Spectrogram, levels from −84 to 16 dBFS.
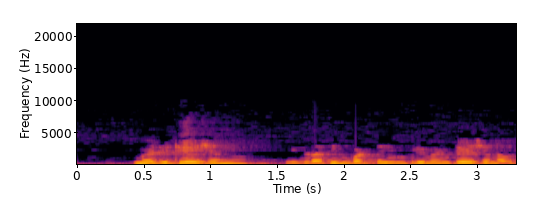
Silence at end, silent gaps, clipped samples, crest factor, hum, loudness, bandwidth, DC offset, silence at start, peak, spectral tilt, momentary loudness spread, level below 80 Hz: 0 s; none; under 0.1%; 12 dB; none; -12 LUFS; 6.8 kHz; under 0.1%; 0.4 s; 0 dBFS; -8.5 dB/octave; 7 LU; -58 dBFS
